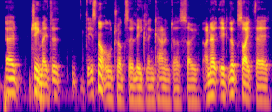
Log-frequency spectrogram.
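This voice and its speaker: A man talks through a topic on a live panel. He speaks in a measured, explanatory way, hedging often as he goes. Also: rumbling low. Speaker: panel participant. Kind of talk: casual live panel chat.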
